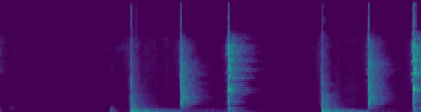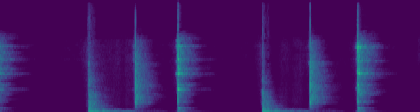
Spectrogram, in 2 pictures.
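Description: Simulated heart sounds in repeating groups of three, with a sharp, early, high-pitched snap after the second sound.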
